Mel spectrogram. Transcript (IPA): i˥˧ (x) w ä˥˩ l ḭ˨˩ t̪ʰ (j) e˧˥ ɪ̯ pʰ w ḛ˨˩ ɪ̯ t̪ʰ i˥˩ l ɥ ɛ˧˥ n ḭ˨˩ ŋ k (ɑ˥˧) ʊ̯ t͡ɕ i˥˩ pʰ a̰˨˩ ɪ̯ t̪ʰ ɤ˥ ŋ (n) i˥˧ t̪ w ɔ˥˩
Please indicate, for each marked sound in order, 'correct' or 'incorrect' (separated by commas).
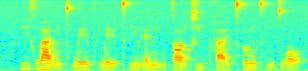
correct, incorrect, correct, incorrect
